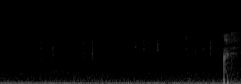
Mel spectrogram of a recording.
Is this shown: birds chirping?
no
